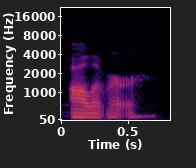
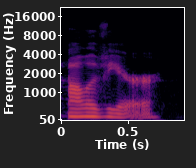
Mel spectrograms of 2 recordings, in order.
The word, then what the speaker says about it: Oliver: and actually confirmed for mainly Patricia and I that Oliver pronounces their name Oliver, not Olivier or Olivier.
